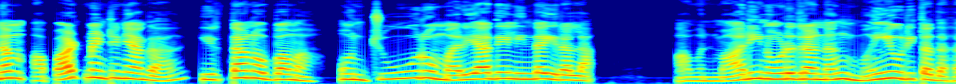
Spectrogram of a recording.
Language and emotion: Kannada, angry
